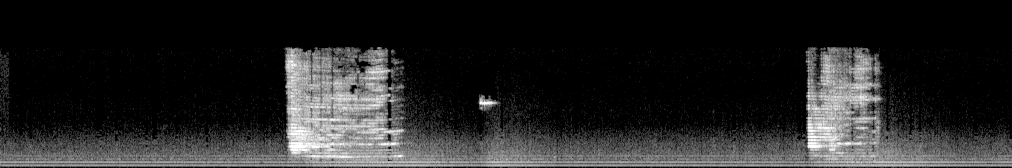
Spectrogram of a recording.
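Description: Table saw with a stacked dado set running with a steady hum, making two passes through the wood about five seconds apart, each starting sharply and fading over about a second, the first the louder. The passes nibble away the waste of a half-lap joint.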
